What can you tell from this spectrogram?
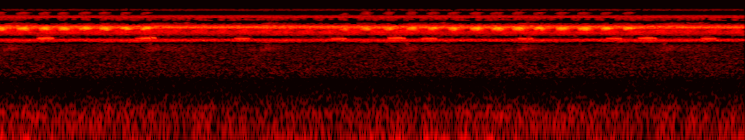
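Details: Cricket chorus at night in binaural ambience: constant shrill trilling with bouts of quick rhythmic chirps at the start and again through the second half, about several pulses each second.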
